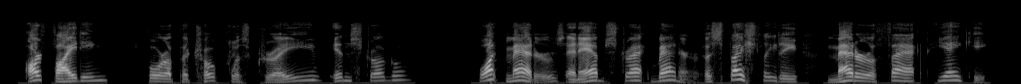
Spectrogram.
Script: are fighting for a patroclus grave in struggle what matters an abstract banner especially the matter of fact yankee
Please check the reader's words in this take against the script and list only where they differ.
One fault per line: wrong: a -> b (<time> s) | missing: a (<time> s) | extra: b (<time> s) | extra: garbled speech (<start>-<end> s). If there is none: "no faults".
no faults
